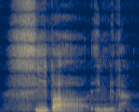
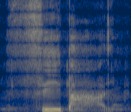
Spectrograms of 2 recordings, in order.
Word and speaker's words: 시바: 그 사람 이름이 시바입니다. 발음을 잘 하셔야 돼요. 시바입니다.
